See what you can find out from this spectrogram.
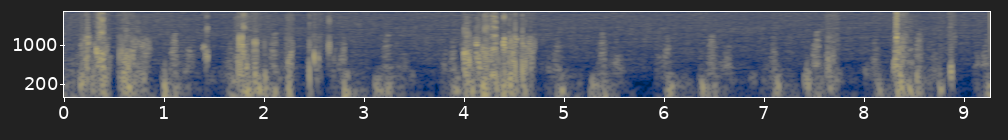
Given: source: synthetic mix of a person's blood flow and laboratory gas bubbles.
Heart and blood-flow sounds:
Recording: Doppler ultrasound of blood flow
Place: precordium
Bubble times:
0.15-0.48 s: bubbles
0.52-0.88 s: bubbles
1.38-1.46 s: bubbles
1.70-2.08 s: bubbles
2.21-2.31 s: bubbles
2.43-2.58 s: bubbles
2.62-2.68 s: bubbles
3.97-4.72 s: bubbles
7.61-7.76 s: bubbles
8.27-8.57 s: bubbles
8.74-8.92 s: bubbles
From the record:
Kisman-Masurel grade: 333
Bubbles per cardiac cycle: rolling drumbeat, 9 or more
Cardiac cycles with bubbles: 50 to 99%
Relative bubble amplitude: loud (0.450 to 0.775)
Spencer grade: 3 (all of the cardiac periods contain showers or single bubble signals, but not dominating or overriding the cardiac motion signals)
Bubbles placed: only in the low amplitude regions of the cardiac cycle

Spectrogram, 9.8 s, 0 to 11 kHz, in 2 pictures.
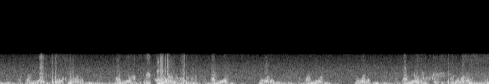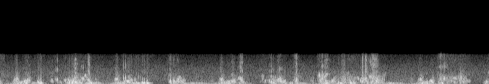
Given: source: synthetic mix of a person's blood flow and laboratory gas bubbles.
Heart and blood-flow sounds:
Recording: Doppler ultrasound of blood flow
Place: precordium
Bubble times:
0.38-0.78 s: bubbles
1.30-2.00 s: bubbles
4.12-4.57 s: bubbles
4.62-4.94 s: bubbles
5.11-5.21 s: bubbles
5.23-5.91 s: bubbles
6.10-6.42 s: bubbles
6.56-6.68 s: bubbles
7.25-7.38 s: bubbles
7.49-7.73 s: bubbles
7.81-7.91 s: bubbles
8.05-8.21 s: bubbles
8.25-8.76 s: bubbles
9.25-9.61 s: bubbles
9.76-9.79 s: bubbles
From the record:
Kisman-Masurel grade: 233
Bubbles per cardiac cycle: several, 3 to 8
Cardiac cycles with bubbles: 50 to 99%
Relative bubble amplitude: loud (0.450 to 0.775)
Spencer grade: 3 (all of the cardiac periods contain showers or single bubble signals, but not dominating or overriding the cardiac motion signals)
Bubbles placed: anywhere in the cardiac cycle

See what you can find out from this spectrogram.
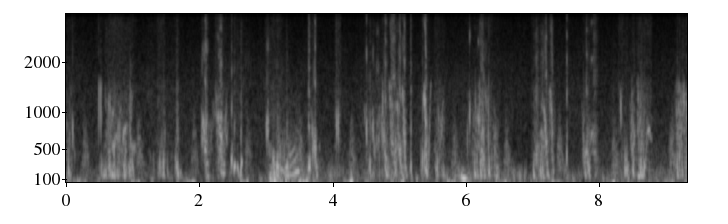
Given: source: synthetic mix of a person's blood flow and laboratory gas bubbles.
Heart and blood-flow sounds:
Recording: Doppler ultrasound of blood flow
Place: subclavian vein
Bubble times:
0.00-0.13 s: bubbles
0.45-1.07 s: bubbles
1.22-1.75 s: bubbles
2.01-2.67 s: bubbles
2.97-3.39 s: bubbles
3.60-3.81 s: bubbles
4.02-4.12 s: bubbles
4.46-5.13 s: bubbles
5.17-5.21 s: bubbles
5.29-5.48 s: bubbles
5.51-5.70 s: bubbles
5.98-6.50 s: bubbles
6.97-7.33 s: bubbles
7.46-7.55 s: bubbles
7.72-8.00 s: bubbles
8.28-8.79 s: bubbles
9.12-9.32 s: bubbles
From the record:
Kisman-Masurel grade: 232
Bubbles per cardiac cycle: several, 3 to 8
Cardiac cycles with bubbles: 50 to 99%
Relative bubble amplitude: moderate (0.250 to 0.450)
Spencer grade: 3 (all of the cardiac periods contain showers or single bubble signals, but not dominating or overriding the cardiac motion signals)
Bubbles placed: anywhere in the cardiac cycle

